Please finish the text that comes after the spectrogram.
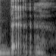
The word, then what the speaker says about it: been: lesson we learned that in the word een the double e does not make a long e sound like you would expect instead it's a short I sound a BA hmm Ben how have you been and now we have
